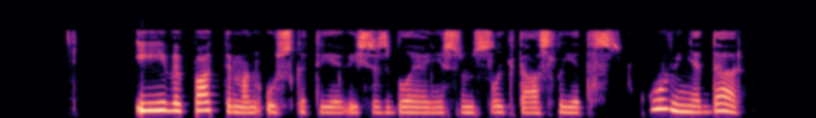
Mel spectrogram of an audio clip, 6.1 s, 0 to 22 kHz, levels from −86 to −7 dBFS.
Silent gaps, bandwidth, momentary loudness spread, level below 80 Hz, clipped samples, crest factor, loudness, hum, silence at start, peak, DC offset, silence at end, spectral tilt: 4.75-4.80 s; 8.2 kHz; 9 LU; -66 dBFS; under 0.1%; 18 dB; -18 LUFS; none; 1 s; 0 dBFS; under 0.1%; 0.6 s; -4 dB/octave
